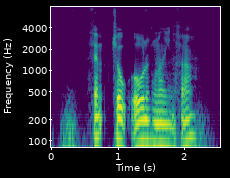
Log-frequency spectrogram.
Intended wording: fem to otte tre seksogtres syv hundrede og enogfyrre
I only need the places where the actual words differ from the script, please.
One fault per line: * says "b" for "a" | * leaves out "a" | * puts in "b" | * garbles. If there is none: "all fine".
* leaves out "tre seksogtres syv"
